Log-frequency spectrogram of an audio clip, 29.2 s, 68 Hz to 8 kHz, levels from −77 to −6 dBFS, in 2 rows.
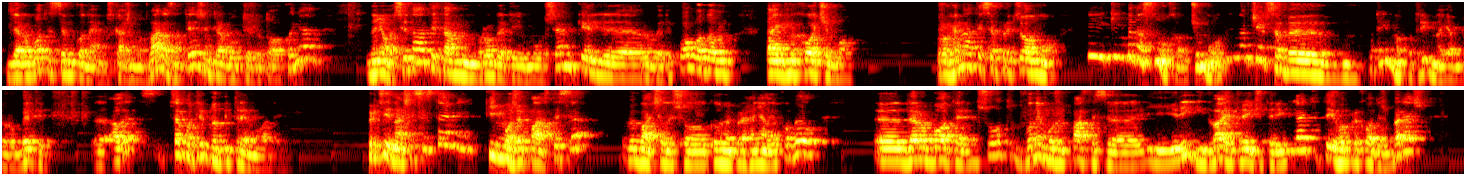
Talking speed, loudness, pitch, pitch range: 170 wpm, -23 LUFS, 150 Hz, 130-210 Hz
